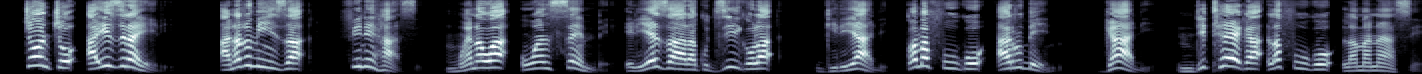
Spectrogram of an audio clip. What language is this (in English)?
Nyanja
